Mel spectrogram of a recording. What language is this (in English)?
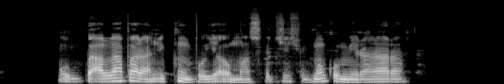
Yoruba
